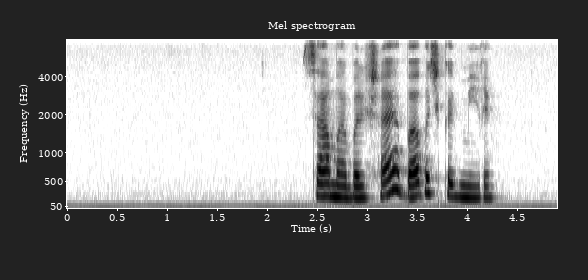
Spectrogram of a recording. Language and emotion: Russian, neutral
